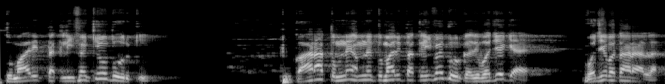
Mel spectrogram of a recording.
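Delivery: ordinary talk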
